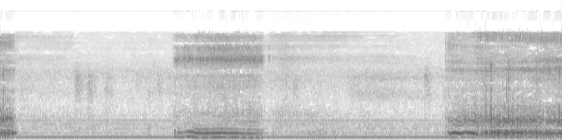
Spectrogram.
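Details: Loud, buzzing, rattling snores in long bursts with quieter breaths between them, over a steady low hum, from a sleeping bulldog; snoring.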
